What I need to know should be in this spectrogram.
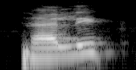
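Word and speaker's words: phthalic: PH silent रहता है। क्या बोलते हैं इसको? थैलिक acid.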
